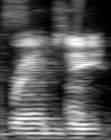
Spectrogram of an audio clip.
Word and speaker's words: Ramsey: How do I pronounce this guy? Ramsey.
